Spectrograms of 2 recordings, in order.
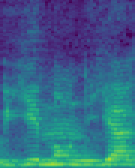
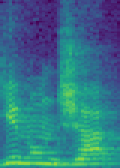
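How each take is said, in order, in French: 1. Le J est un son 'y'. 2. Le J est un son 'zh' doux.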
